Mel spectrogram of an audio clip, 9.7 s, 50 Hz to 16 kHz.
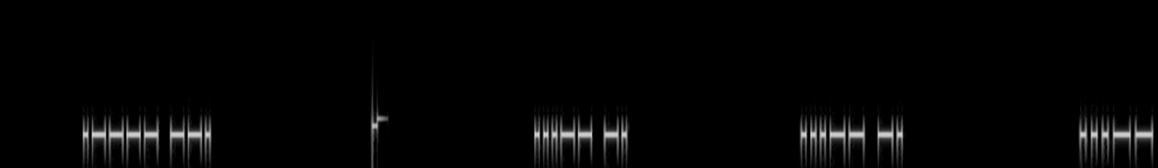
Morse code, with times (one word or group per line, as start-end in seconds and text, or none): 0.7-1.3 1
1.4-1.7 G
4.5-4.9 3
5.0-5.2 N
6.7-7.2 3
7.3-7.5 N
9.0-9.6 3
